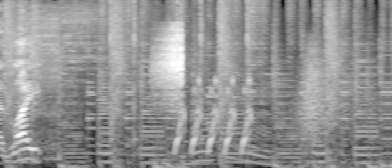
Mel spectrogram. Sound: popping

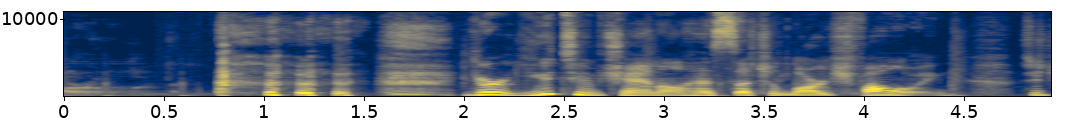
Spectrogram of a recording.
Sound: laughs

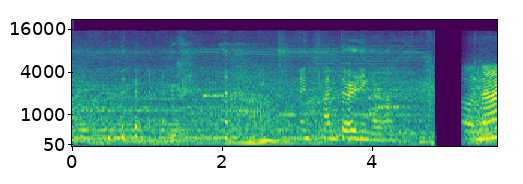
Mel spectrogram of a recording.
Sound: laughing

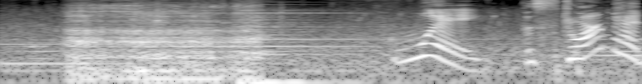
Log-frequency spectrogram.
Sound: purring

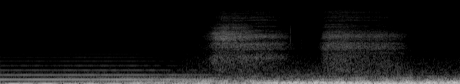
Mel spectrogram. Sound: deep breath

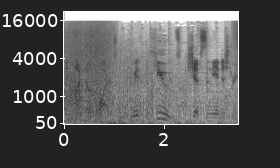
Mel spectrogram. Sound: water whooshing

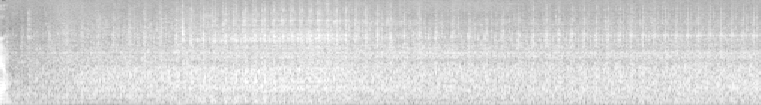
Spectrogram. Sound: boat engine rattling

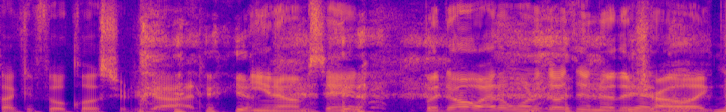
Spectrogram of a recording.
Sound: laughing

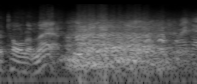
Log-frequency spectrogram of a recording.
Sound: audience Laughing

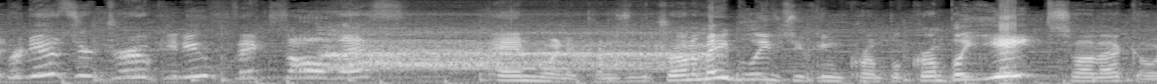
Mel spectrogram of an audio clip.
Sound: screaming

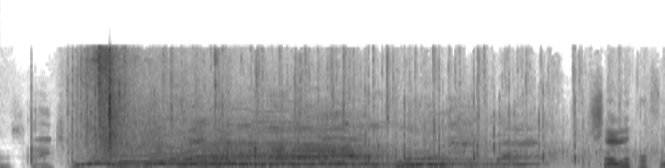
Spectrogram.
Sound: cheering and applauding

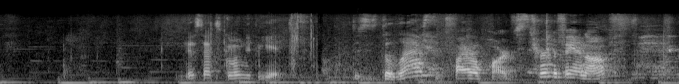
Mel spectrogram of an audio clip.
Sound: lens closing

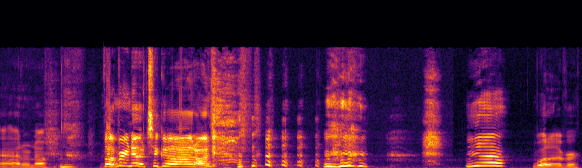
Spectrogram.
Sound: laughs

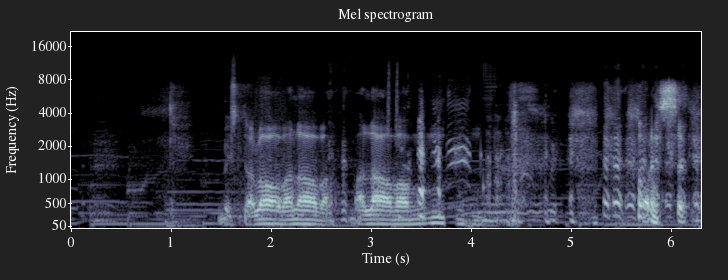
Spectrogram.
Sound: laugh

